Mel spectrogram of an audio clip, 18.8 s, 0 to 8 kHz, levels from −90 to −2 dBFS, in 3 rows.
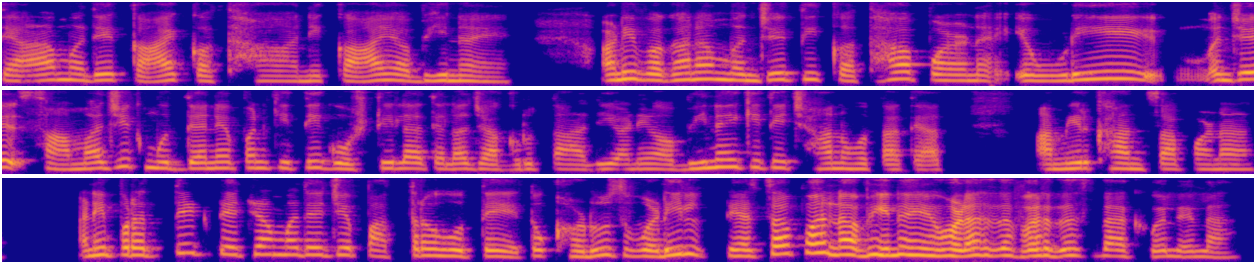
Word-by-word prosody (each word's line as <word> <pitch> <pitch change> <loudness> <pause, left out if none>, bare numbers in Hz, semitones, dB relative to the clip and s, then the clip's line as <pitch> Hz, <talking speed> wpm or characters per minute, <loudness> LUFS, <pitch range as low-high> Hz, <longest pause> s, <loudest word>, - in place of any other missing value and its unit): त्यामध्ये 210 +2 -1
काय 205 - 0
कथा 185 -1 -7
आणि 180 +1 -7
काय 195 +4 0
अभिनय 190 -3 -2 0.5
आणि 235 +5 +5
बघा 220 -1 +1
ना 250 +1 +2
म्हणजे 220 -1 0
ती 245 - -2
कथापण 210 0 -1 0.2
एवढी 225 +7 0
म्हणजे 215 +4 +1
सामाजिक 215 - -3
मुद्द्यानेपण 215 +1 -2
किती 220 +1 -5
गोष्टीला 205 +2 -2
त्याला 190 -1 -4
जागृतता 180 +1 -6
आली 180 +3 -6
आणि 180 +1 -7
अभिनय 210 +10 0
किती 235 -2 -4
छान 195 +1 -3
होता 185 -2 -4
त्यात. 160 -1 -6 0.5
आमिर 200 +3 0
खानचा 185 -2 -2
पण 175 -1 -5
अ, 175 -1 -4 0.4
आणि 245 +6 +3
प्रत्येक 260 +5 +1
त्याच्यामध्ये 265 -1 0
जे 255 - +1
पात्र 215 +2 -2
होते 210 -2 +1
तो 215 - 0
खडूस 215 +5 0
वडील. 220 +7 +3
त्याचा 220 +6 +4
पण 325 -5 +8
अभिनय 260 0 +7
एवढा 225 +1 +7
जबरदस्त 230 0 +3
दाखवलेला. 200 -4 -3
210 Hz, 145 wpm, -23 LUFS, 190-240 Hz, 0.5 s, पण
